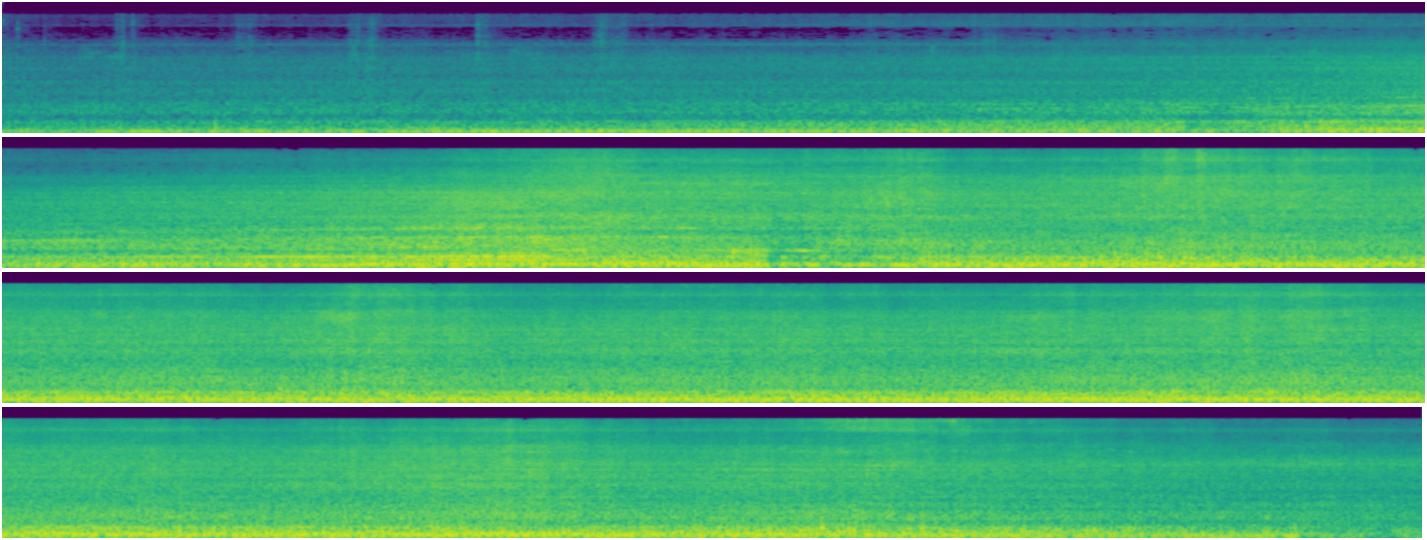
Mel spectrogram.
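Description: A train approaching and passing close by. Its engine rumble builds and is loudest as the front goes past about ten seconds in, followed by a long run of wheels clattering over the rail joints as the rest of the train goes by. The sound cuts off suddenly near the end.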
